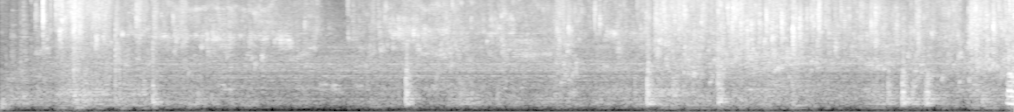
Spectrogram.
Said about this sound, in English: I've got to do something to cool down. I'm just going to douse my hair in cold water for the third time. For the hat trick!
